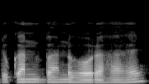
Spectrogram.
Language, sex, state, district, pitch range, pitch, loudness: Hindi, male, Assam, Kamrup Metropolitan, 105-115 Hz, 110 Hz, -19 LUFS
